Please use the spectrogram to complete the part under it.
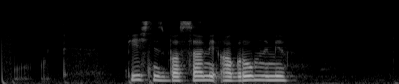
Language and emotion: Russian, neutral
